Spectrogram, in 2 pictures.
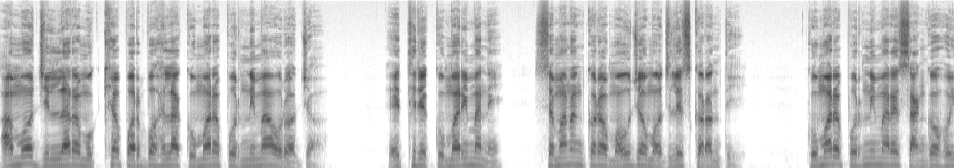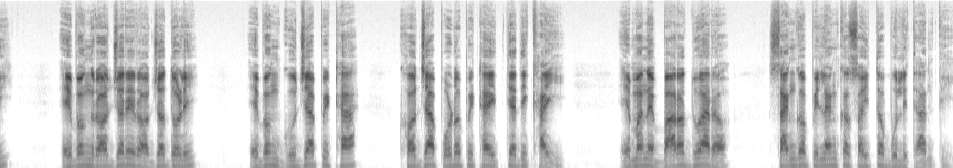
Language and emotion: Odia, neutral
